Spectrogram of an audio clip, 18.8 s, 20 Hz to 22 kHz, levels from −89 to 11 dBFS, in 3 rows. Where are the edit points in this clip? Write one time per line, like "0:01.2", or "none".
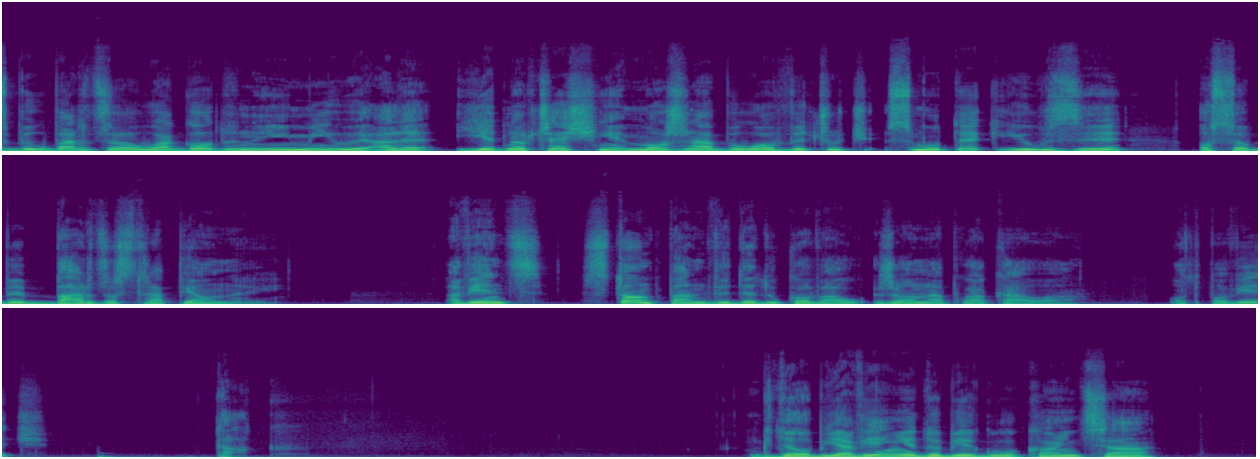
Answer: none

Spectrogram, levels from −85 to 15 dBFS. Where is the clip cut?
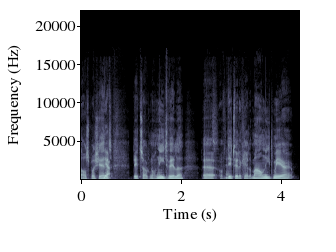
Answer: none

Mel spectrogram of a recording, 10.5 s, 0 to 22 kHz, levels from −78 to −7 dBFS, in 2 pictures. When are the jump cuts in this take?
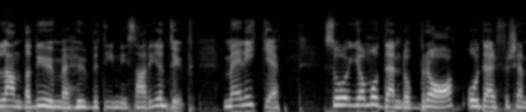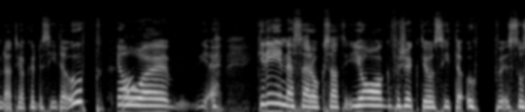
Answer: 0:02.1
0:06.4

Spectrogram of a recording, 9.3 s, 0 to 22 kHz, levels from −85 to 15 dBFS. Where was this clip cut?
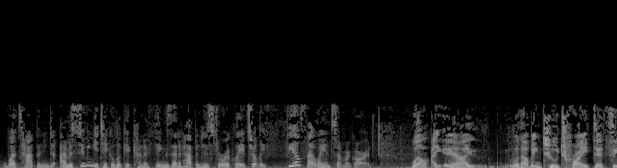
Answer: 0:03.7

